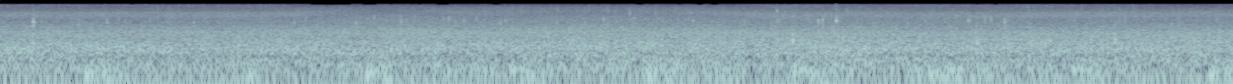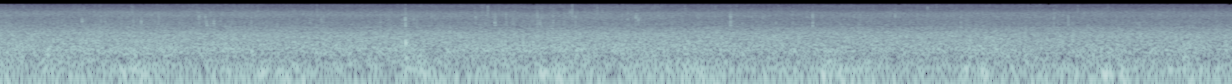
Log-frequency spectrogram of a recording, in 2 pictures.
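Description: Torrential rain pouring down steadily, with scattered sharp ticks of drops striking close by.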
